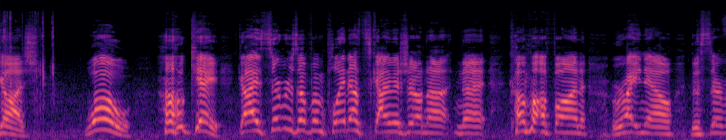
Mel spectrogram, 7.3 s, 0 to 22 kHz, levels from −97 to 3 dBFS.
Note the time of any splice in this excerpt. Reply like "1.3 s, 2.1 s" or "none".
none

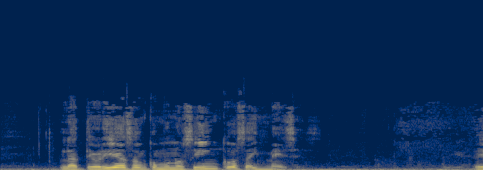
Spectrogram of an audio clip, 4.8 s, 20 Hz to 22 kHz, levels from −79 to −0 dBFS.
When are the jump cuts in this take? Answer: none

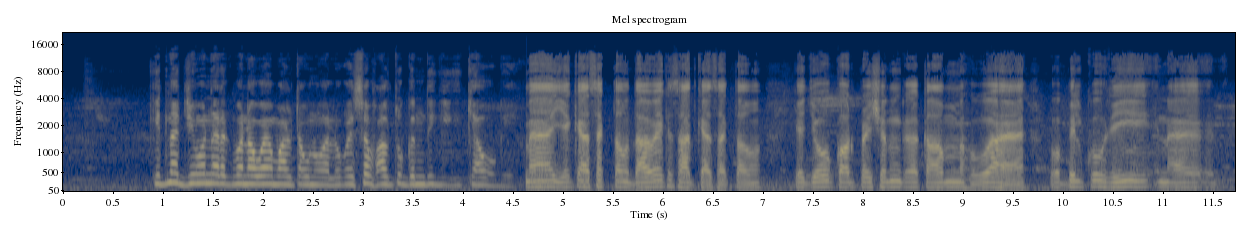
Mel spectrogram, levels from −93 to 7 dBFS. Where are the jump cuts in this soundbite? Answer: 4.6 s

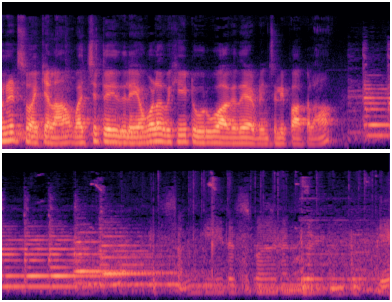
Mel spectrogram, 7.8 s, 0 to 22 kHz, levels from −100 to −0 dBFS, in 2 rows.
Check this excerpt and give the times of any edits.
none

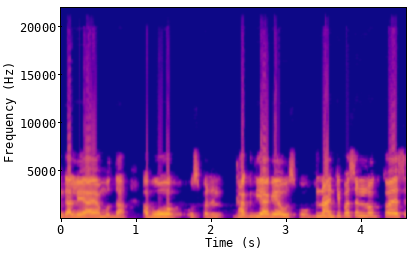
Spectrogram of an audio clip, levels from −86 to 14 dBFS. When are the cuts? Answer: 3.4 s

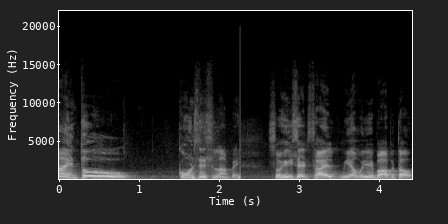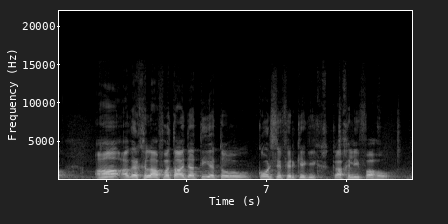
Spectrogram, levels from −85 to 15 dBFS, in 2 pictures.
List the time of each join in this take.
2.2 s

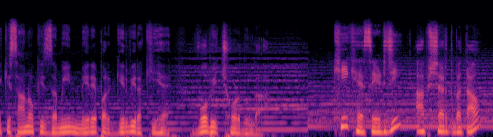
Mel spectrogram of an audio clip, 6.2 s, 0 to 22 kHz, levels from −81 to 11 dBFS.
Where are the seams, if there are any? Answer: 3.9 s

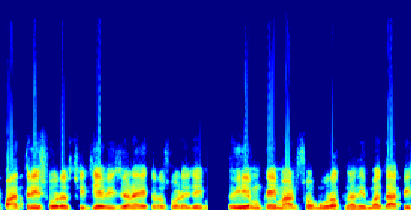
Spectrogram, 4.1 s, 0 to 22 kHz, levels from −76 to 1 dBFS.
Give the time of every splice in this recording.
2.2 s

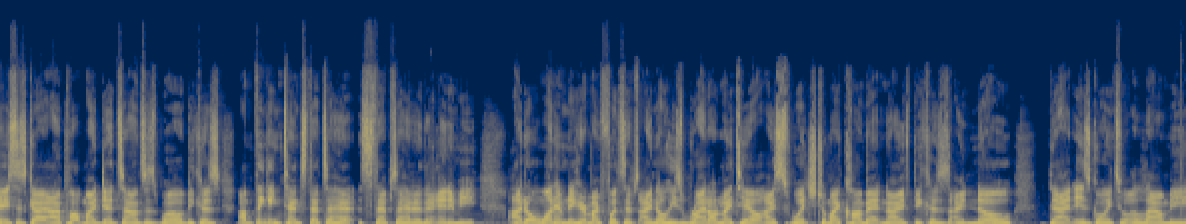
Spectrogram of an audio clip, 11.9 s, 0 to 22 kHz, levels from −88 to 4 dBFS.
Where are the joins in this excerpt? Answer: none

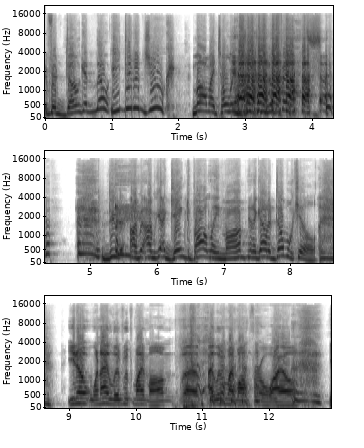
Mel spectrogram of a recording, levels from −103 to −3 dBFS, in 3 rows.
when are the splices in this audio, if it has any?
none

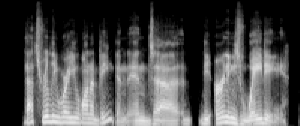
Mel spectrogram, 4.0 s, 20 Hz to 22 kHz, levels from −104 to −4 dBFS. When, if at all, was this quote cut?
none

